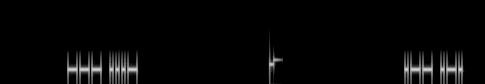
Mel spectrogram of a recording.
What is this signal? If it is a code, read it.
Morse code, heard as a keyed tone, about 38 wpm, 700 Hz. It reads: OV WR
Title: Top Two Letter Combinations in Words 40wpm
